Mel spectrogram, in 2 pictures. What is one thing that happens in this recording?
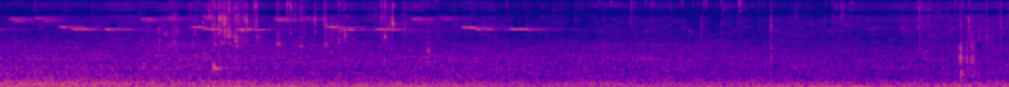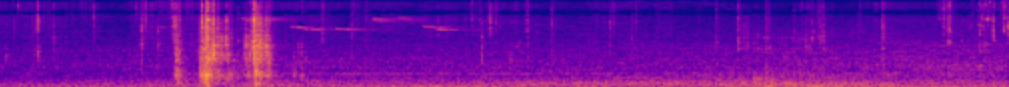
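A small toy car splashes into water.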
